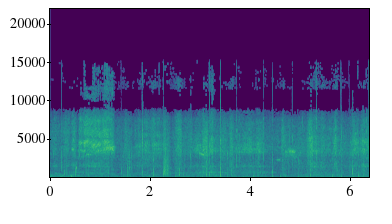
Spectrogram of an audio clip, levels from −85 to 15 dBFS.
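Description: Hard clipping runs through the whole clip. The audio was pushed about 26 dB past what a stage in the chain could pass, so every peak is sliced flat. Less than one percent of the samples reach the ceiling, so the damage sits only on the loudest moments, where it bursts out as sharp crackle and spitting high-frequency harmonics. Those abrupt flat edges, rather than a gradual rounded thickening, distinguish it from soft saturation.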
